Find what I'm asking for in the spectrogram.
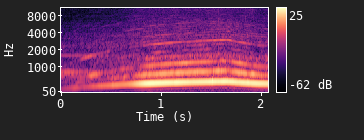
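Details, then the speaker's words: Discontinued cordless vacuum from charity shop, battery still holding charge: thin whining motor spins up and holds steady but barely any suction, won't pull the flap in; filter probably clogged, dust found inside. "it barely has any suction. It won't even suck that little flap in. So, probably the filter's clogged."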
